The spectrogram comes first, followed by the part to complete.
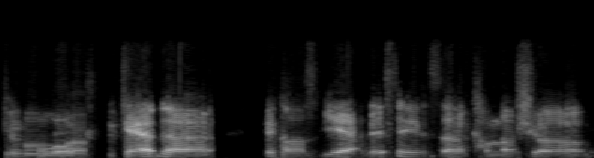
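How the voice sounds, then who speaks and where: A man answering a conference question over a video call, talking haltingly with many fillers while his connection breaks up and drops out. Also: medium pitch, little pitch movement, sharp tone, no echo, lo-fi sound. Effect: breaking-up, dropping video call audio. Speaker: researcher presenting his work. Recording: choppy distant video call line.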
